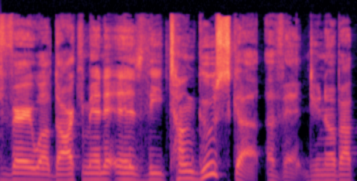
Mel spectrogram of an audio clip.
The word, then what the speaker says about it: Tunguska: Well, not Tunguska. Tunguska.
